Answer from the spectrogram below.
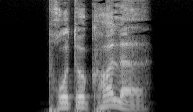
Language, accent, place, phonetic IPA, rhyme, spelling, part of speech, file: German, Germany, Berlin, [pʁotoˈkɔlə], -ɔlə, Protokolle, noun, De-Protokolle.ogg
- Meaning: nominative/accusative/genitive plural of Protokoll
